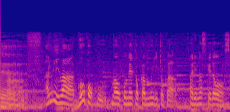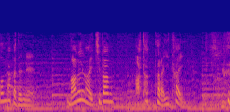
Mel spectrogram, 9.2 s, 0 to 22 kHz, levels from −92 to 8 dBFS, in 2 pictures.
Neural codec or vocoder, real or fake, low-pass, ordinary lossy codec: codec, 16 kHz, 16 kbps, FreqCodec, larger model; fake; none; none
